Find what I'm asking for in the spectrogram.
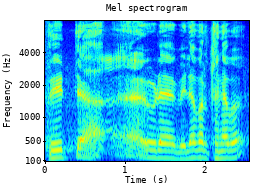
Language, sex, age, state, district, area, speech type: Malayalam, male, 60+, Kerala, Kottayam, rural, spontaneous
